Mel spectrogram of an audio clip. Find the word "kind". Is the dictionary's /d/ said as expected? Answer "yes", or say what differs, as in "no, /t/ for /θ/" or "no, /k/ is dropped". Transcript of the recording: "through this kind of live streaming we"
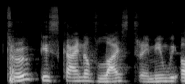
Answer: yes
